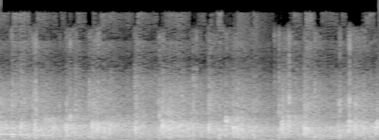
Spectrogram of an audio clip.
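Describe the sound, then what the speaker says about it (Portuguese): A church congregation applauds loudly in praise during a sermon, a dense continuous wash of clapping over a low hum. "aplauda e exalte ao Senhor bem forte"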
